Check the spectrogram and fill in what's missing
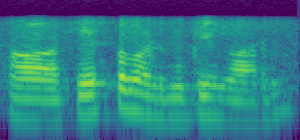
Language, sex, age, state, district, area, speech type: Telugu, male, 18-30, Telangana, Mahabubabad, urban, conversation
